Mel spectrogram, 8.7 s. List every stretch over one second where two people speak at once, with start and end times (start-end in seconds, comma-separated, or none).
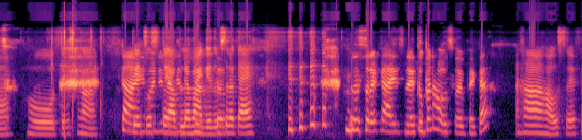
2.0-3.3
